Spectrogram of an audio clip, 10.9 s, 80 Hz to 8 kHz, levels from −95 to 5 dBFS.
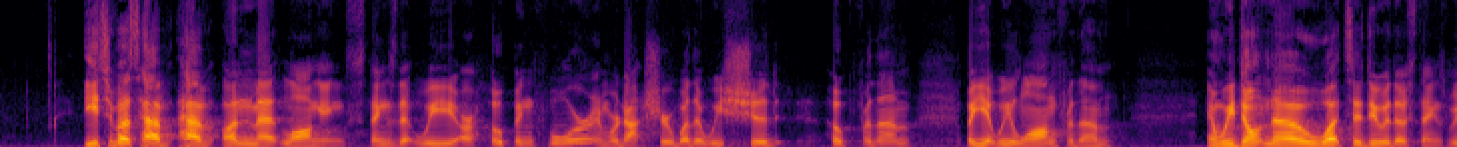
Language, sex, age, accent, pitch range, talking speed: English, male, 30-49, American, 95-130 Hz, 220 wpm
